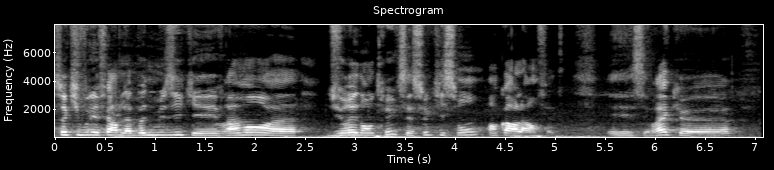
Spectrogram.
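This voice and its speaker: Noticeable background noise sits behind a man with a high-pitched voice. He keeps a moderate pace and fairly even intonation. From France, Paris banlieue (early childhood in Cameroon). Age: 40s. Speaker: rapper and writer. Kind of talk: casual interview conversation. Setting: outdoors.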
